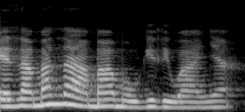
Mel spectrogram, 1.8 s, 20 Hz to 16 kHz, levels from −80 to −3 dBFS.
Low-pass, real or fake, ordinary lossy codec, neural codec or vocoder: 14.4 kHz; fake; none; vocoder, 48 kHz, 128 mel bands, Vocos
